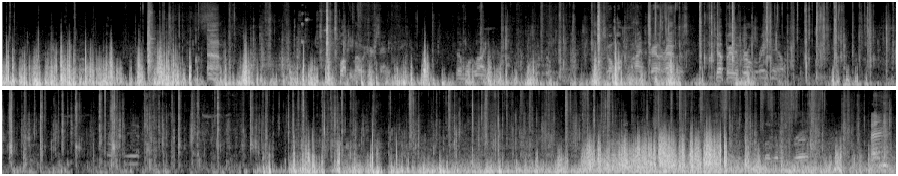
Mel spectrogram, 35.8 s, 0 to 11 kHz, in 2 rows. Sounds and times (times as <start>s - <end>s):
Clip-clop: 0.0s - 35.7s.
